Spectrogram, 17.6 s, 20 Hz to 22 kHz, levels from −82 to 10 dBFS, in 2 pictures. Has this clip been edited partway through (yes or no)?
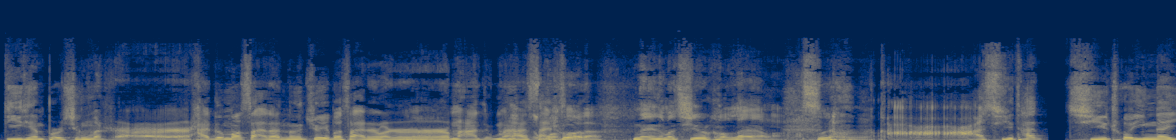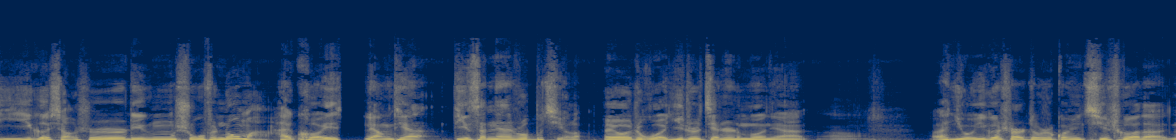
yes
